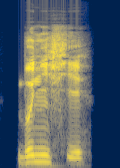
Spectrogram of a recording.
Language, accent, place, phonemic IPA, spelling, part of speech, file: French, France, Lyon, /bɔ.ni.fje/, bonifier, verb, LL-Q150 (fra)-bonifier.wav
- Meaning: to improve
